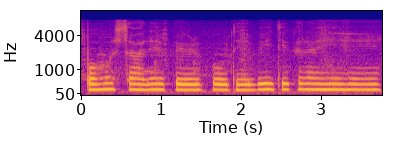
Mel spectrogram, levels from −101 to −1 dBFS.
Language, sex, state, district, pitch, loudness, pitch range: Hindi, female, Madhya Pradesh, Bhopal, 220 Hz, -16 LUFS, 215-225 Hz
